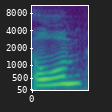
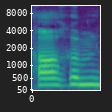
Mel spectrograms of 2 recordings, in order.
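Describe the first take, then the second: First: The word has its modern Irish pronunciation. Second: The word has its old Irish pronunciation. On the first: "One is the modern Irish pronunciation" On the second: "Ogham then would be the old Irish pronunciation"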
